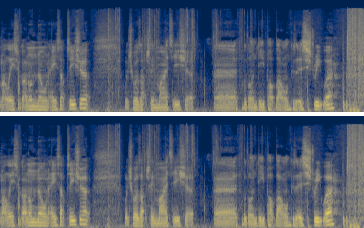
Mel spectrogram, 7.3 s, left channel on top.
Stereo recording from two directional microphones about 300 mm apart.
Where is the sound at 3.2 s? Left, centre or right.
Centre.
